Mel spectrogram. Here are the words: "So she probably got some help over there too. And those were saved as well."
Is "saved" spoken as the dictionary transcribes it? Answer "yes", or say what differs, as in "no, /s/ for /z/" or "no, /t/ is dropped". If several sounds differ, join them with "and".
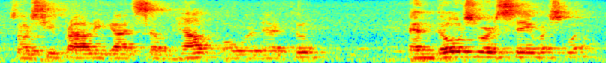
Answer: no, /d/ is dropped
